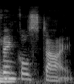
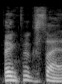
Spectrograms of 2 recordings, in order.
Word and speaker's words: Finkelstein: Her name is Finkelstein, and she has been, is that Stein or Steen? Finkelstein. Finkelstein. I am saying it correctly.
